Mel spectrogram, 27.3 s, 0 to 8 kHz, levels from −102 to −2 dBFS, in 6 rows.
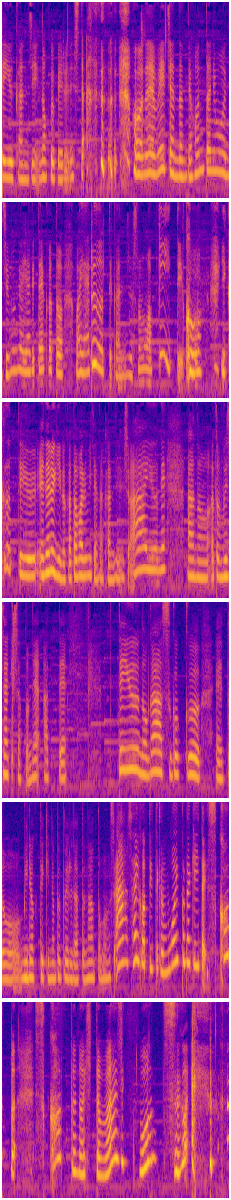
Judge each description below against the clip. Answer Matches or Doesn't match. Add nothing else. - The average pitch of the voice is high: Matches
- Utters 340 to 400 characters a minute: Matches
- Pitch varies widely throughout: Matches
